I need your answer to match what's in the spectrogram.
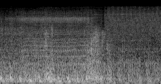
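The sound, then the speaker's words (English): A helicopter passes overhead, its steady rotor thump and engine roar filling the air at a loud, constant level with no voices present. “Of course, a helicopter shows up.”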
